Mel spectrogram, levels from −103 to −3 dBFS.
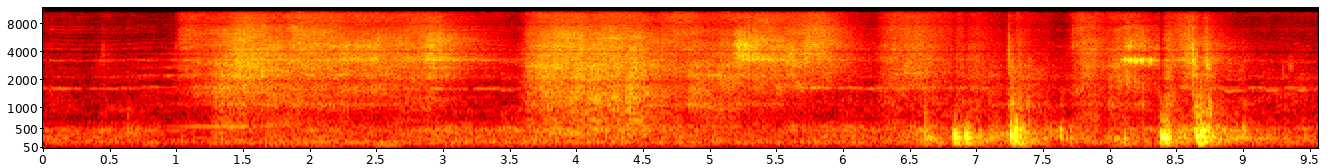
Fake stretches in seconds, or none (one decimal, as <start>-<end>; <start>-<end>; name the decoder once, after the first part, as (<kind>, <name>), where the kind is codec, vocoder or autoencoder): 0.7-2.7 (codec, SNAC); 4.5-5.7; 7.1-8.5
